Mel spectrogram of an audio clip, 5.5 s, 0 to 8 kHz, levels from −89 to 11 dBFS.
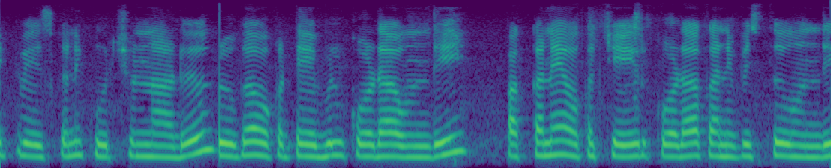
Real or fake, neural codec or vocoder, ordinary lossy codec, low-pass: fake; codec, 16 kHz, 6 kbps, DAC; none; none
